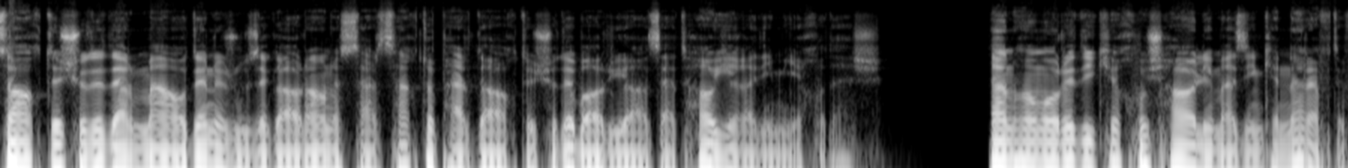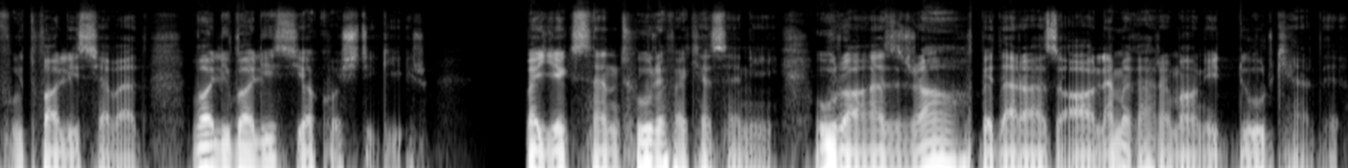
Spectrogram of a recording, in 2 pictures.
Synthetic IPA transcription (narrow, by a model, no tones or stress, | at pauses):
sɒːxt̪e̞ʃo̞d̪e̞d̪æɾmæʔɒːd̪e̞ne̞ɾuːze̞ɡɒːɾɒːnesæɾsæɣt̪ʰo̞pʰæɾd̪ɒːxt̪ʰe̞ʃo̞d̪e̞bɒːɾijɒːzæ̰t̪hɒːjeɣæd̪iːmḭje̞̰xo̞d̪æʃ | t̪ʰænhɒːmoːɾe̞d̪iːcʰe̞xo̞ʃhɒːliːmæziːncʰe̞næɾæft̪ʰe̞buːt̪vɒːliːsʃæ̰væ̰d̪̥vɒːliːbɒːliːsjɒːkʰo̞̰ʃt̪ʰiɟḭːɾ | væjecʰsænt̪ʰuːɾe̞fækʰæsæ̰nḭːʔuːɾɒːæzɾɒːhbe̞d̪æɾʔɒːæzɒ̰ːlæ̰me̞ɣæhɾemɒ̰ːnʔḭːd̪uːɾcʰæ̰ɾd̪e̞̰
